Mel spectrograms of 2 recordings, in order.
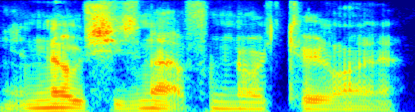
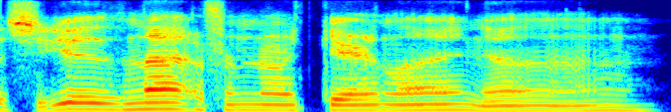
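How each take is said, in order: First: Said in the usual way. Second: Slow, high "not" stretched out; stress on not. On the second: Shown as a demonstration. Streamer to chat, slowly stressing "not". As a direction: drag out "she is not" with heavy emphasis.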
